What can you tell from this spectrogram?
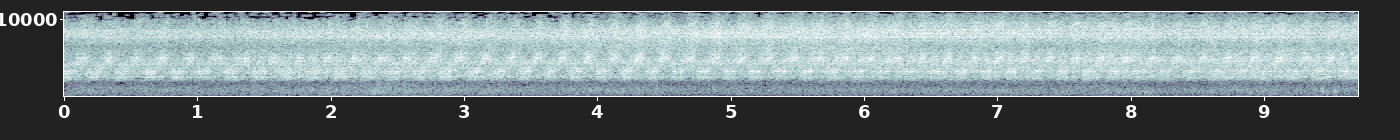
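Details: Steady high-pitched cicada buzz with a faint pulsing texture, a dense unbroken rattle sustained throughout.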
